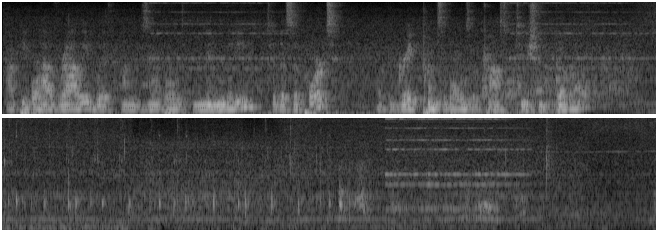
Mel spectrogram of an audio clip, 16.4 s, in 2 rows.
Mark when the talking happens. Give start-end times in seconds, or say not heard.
0.0-7.3.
